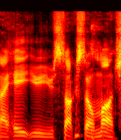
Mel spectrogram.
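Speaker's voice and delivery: normal talking voice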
